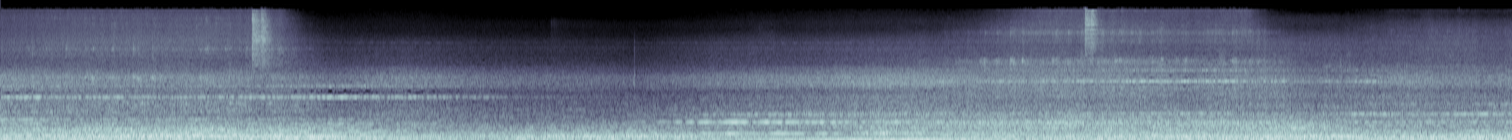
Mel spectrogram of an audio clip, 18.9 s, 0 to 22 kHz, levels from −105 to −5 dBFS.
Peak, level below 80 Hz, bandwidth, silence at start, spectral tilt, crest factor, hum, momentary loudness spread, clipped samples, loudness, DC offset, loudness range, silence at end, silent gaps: -12 dBFS; -32 dBFS; 16.5 kHz; 0 s; -6 dB/octave; 14 dB; none; 6 LU; under 0.1%; -27 LUFS; under 0.1%; 5 LU; 0 s; none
